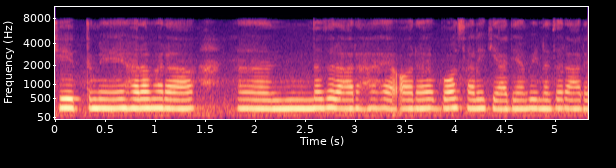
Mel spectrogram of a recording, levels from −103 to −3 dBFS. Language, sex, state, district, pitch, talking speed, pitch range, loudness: Hindi, female, Chandigarh, Chandigarh, 230 Hz, 190 wpm, 225-230 Hz, -14 LUFS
